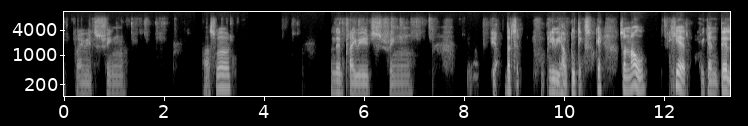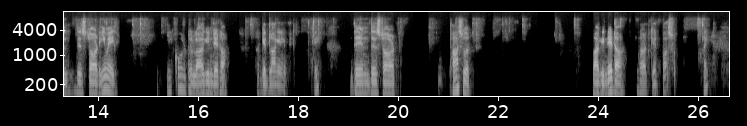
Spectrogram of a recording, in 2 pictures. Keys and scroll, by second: 14.7 Return.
